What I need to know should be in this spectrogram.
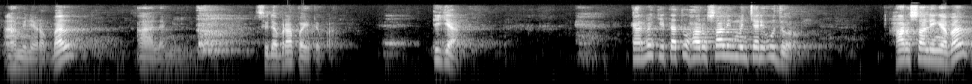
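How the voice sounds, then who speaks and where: A man's voice: high-pitched, sing-song, slow, long pauses, a bit bright. A man giving a dawn sermon in a mosque. He tells funny everyday stories and keeps putting questions to the congregation. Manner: storytelling with jokes, asks the congregation questions. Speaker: preacher. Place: mosque hall. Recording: echoey long-reverb hall, dull lo-fi sound.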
